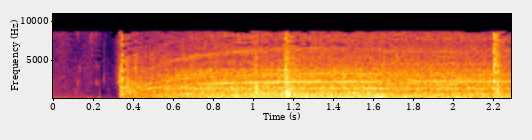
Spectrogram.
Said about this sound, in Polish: i od razu wręcz prowokacyjnie wraca do pracy, uruchamiając ponownie odkurzacz.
